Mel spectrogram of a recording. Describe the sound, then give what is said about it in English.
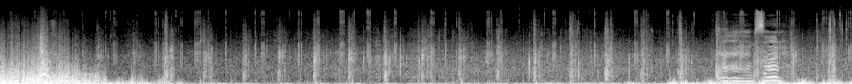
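Wind gusting over an open dirt trail among trees, heard as low buffeting rumbles at the start and near the end, with steady crunching footsteps throughout. “oh see and there's the wind”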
